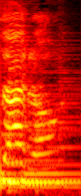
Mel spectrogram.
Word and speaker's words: subtle: Her grammar is always right, you don't pronounce the B in subtle.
